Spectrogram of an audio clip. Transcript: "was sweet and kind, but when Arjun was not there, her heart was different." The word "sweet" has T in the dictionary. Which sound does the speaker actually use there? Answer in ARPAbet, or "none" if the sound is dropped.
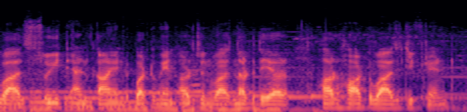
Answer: T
